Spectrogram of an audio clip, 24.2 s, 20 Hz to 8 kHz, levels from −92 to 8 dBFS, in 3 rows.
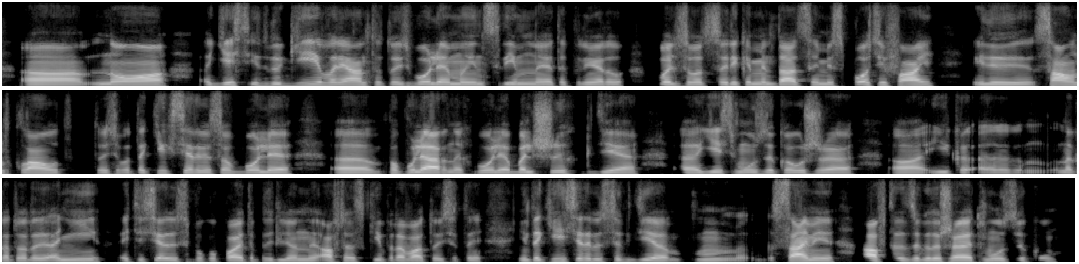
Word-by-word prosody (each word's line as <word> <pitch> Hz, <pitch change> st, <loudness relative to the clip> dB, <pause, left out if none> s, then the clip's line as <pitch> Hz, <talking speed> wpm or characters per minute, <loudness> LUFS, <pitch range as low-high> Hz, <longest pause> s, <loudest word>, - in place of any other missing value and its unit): А, 120 Hz, -1 st, +5 dB
но 175 Hz, +2 st, +4 dB, 0.3 s
есть 180 Hz, +11 st, -3 dB
и -, -, -7 dB
другие 155 Hz, +8 st, -2 dB
варианты, 180 Hz, -5 st, +2 dB
то 145 Hz, -, -8 dB
есть 130 Hz, -4 st, -5 dB
более 150 Hz, 0 st, +2 dB
мейнстримные, 140 Hz, 0 st, -3 dB
это, 130 Hz, 0 st, -9 dB
к -, -, -46 dB
примеру, 130 Hz, -1 st, -2 dB, 0.2 s
пользоваться 135 Hz, -3 st, -1 dB
рекомендациями 135 Hz, -1 st, +1 dB
Spotify 165 Hz, +3 st, +2 dB, 0.3 s
или 130 Hz, -5 st, -1 dB
SoundCloud. 160 Hz, -3 st, +4 dB, 0.2 s
То -, -, -13 dB
есть 120 Hz, -1 st, -8 dB
вот 120 Hz, -, -10 dB
таких 160 Hz, +8 st, -6 dB
сервисов 165 Hz, -5 st, -3 dB
более, 135 Hz, -2 st, +1 dB, 0.3 s
э, 120 Hz, -1 st, +3 dB
популярных, 140 Hz, -2 st, +5 dB
более 125 Hz, 0 st, 0 dB
больших, 130 Hz, +7 st, -2 dB
где, 120 Hz, +1 st, -2 dB, 0.3 s
э, 120 Hz, +1 st, +1 dB
есть 135 Hz, +2 st, -3 dB
музыка 140 Hz, -4 st, -5 dB
уже, 125 Hz, -1 st, -2 dB, 0.3 s
э, 110 Hz, -1 st, +1 dB
и 125 Hz, -1 st, -9 dB
ка -, -, -7 dB
э, 120 Hz, 0 st, -6 dB, 0.3 s
на 130 Hz, 0 st, -5 dB
которой 140 Hz, -3 st, -3 dB
они, 150 Hz, +5 st, -4 dB
эти 125 Hz, +1 st, -11 dB
сервисы, 140 Hz, +1 st, -3 dB
покупают 130 Hz, +1 st, -1 dB
определенные 125 Hz, 0 st, -6 dB
авторские 150 Hz, -1 st, -3 dB
права. 130 Hz, -1 st, 0 dB
То -, -, -12 dB
есть 115 Hz, -, -10 dB
это 115 Hz, +1 st, -10 dB, 0.3 s
не 130 Hz, -, -7 dB
такие 170 Hz, +8 st, -2 dB
сервисы, 170 Hz, -4 st, -3 dB
где, 135 Hz, 0 st, -1 dB, 0.2 s
м, 120 Hz, -1 st, -8 dB, 0.2 s
сами 150 Hz, -5 st, +5 dB, 0.2 s
авторы 140 Hz, -1 st, +6 dB
загружают 130 Hz, -1 st, +2 dB
музыку. 115 Hz, -4 st, -8 dB
135 Hz, 145 wpm, -23 LUFS, 125-150 Hz, 0.3 s, авторы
